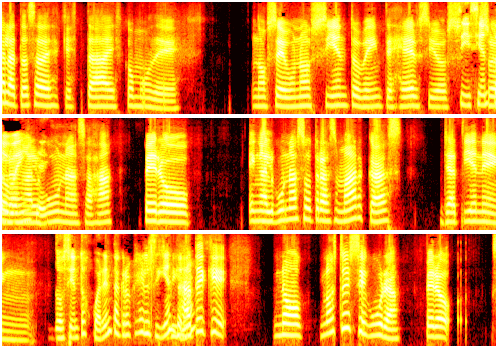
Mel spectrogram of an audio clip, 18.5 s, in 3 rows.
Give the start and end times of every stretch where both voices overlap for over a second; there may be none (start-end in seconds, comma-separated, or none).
5.6-6.8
